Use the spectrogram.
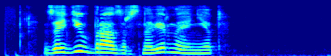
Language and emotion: Russian, neutral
